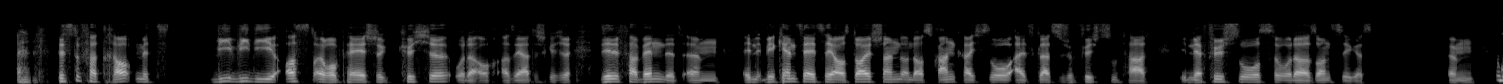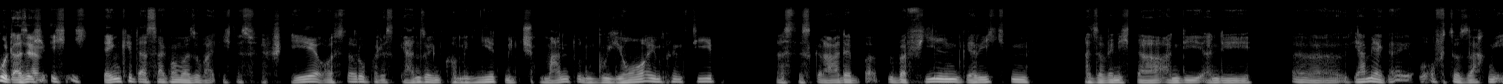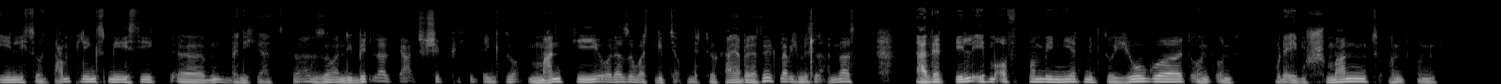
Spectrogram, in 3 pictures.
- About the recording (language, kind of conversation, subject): German, podcast, Welche Gewürze bringen dich echt zum Staunen?
- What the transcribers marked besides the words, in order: chuckle; other noise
